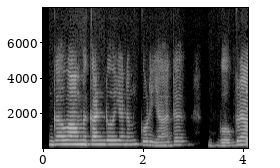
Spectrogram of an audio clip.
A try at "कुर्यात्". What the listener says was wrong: कुरियाद, कुरियाद द के बाद हलंत है, इसको द नहीं पढ़ना है।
